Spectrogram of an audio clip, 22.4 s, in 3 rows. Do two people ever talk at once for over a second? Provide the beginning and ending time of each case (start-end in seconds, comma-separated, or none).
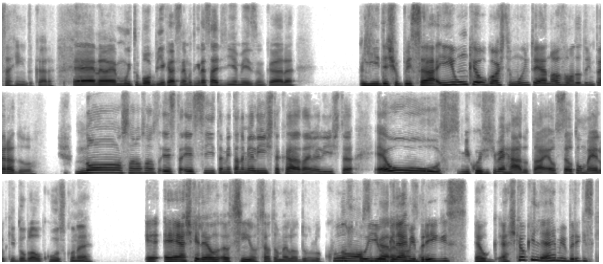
19.1-20.4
